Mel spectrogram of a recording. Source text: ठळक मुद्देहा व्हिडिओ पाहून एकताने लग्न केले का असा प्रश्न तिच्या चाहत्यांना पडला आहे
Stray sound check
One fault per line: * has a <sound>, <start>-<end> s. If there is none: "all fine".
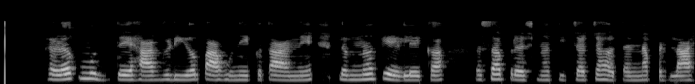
* has a dropout, 6.5-6.6 s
